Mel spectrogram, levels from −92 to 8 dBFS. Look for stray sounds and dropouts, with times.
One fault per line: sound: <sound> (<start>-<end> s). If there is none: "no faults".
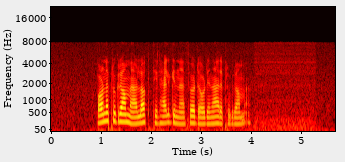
no faults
